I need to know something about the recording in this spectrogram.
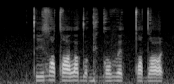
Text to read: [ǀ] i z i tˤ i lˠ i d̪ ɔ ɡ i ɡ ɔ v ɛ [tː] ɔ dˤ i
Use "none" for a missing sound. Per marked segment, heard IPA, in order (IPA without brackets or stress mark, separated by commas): t̪, tː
